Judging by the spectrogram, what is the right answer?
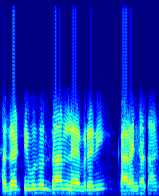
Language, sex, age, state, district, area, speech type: Marathi, male, 18-30, Maharashtra, Washim, rural, conversation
